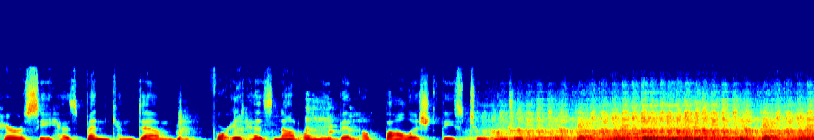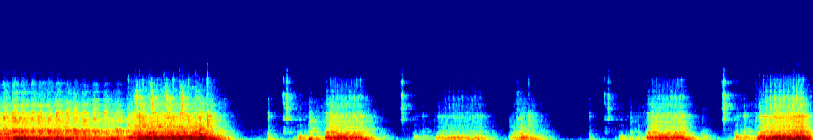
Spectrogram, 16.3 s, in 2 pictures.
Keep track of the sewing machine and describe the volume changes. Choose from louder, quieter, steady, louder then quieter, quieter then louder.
quieter.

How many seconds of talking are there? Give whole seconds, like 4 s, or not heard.
6 s.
